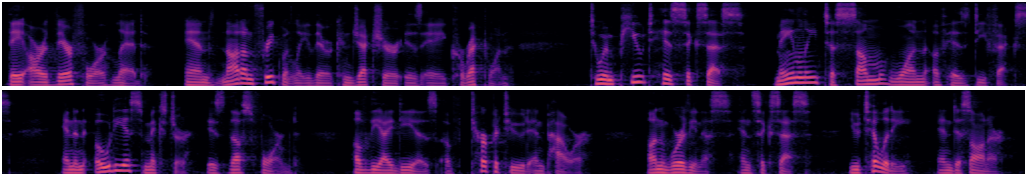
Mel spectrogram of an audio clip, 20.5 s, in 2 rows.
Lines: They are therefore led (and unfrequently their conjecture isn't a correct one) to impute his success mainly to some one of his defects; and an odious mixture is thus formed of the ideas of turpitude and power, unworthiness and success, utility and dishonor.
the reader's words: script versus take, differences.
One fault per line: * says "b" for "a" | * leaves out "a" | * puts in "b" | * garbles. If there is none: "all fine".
* puts in "not"
* says "is" for "isn't"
